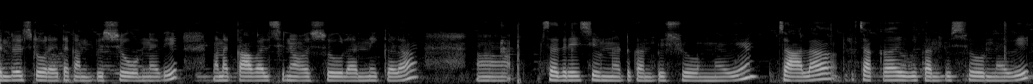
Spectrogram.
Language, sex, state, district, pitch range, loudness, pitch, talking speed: Telugu, female, Andhra Pradesh, Guntur, 180-195 Hz, -27 LUFS, 185 Hz, 80 wpm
